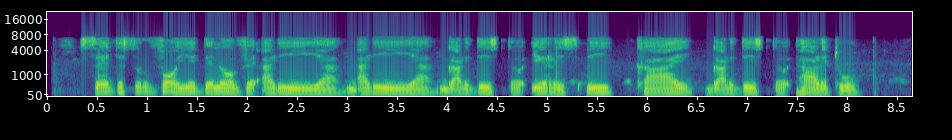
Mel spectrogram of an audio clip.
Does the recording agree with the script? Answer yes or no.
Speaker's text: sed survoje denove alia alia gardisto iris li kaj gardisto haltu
yes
